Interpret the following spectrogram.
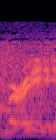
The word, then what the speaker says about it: Maris: 217 they kid Roger they give her French pronunciation his name Roche Marie and anything the song Rosemarie you know they want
